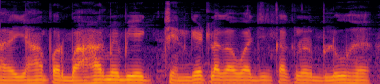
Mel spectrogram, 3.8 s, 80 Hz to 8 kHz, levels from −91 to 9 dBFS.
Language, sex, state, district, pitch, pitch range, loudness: Hindi, male, Jharkhand, Palamu, 115 Hz, 110-120 Hz, -16 LUFS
